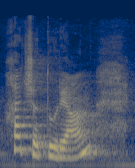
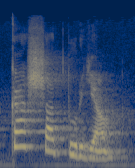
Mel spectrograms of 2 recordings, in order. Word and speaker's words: Хачатурян: Якщо ви звернули увагу на мій канал YouTube, мене звати Хачатурян, і моє прізвище французи вимовляють як Кашатурян, тому що в них немає звуків «х» та «ч».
